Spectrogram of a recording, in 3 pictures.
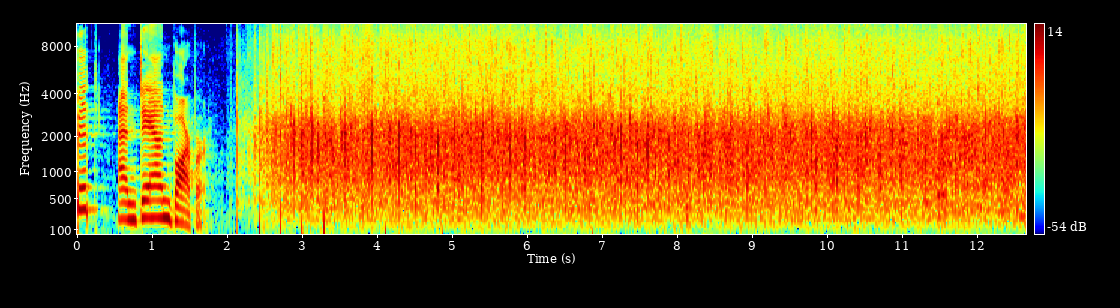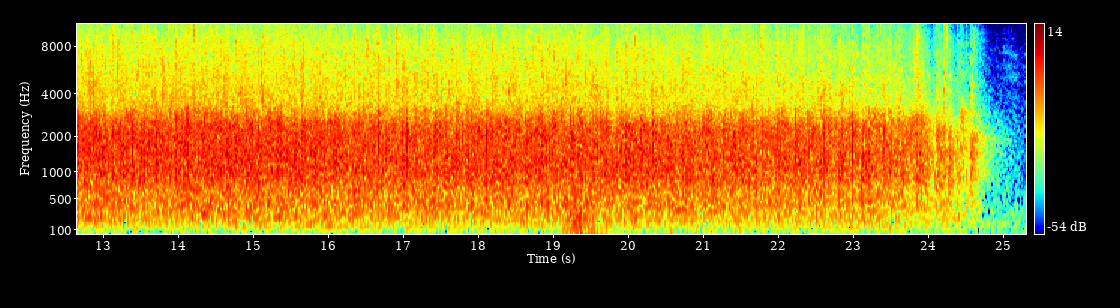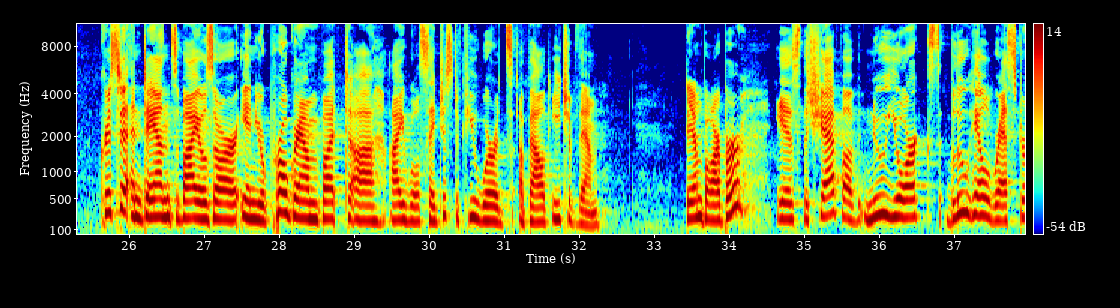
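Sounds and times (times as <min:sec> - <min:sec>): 
speech: 0:00.6 - 0:01.8, 0:25.7 - 0:32.4, 0:33.4 - 0:37.9
audience applause welcoming two guests onto the stage: 0:02.1 - 0:24.8.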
